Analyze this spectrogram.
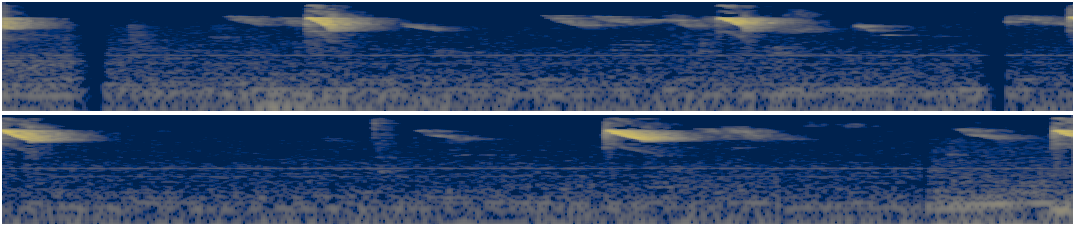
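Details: Luring call of a female white-eye meant to draw a male to reply: high, sharp downslurred chirps roughly every two seconds, each followed by softer short twitters, over low background hum.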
